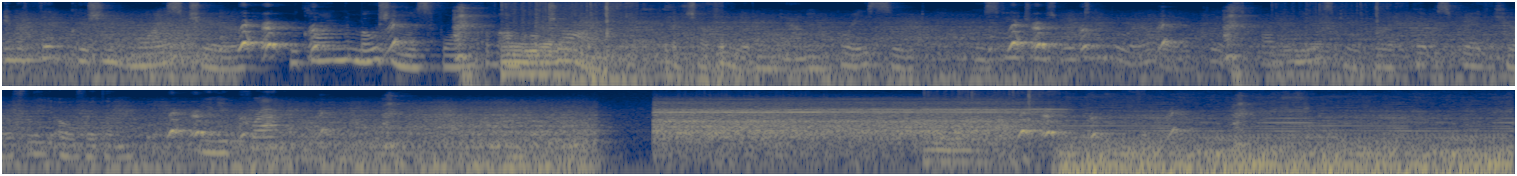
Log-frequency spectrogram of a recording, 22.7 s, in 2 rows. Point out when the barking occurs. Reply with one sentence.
The barking can be heard from 1.6 to 3.6 s, from 7.4 to 9.4 s, from 12.4 to 14.4 s and from 18.8 to 20.8 s.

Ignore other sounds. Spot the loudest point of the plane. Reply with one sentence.
The loudest moment of the plane is at 17 seconds.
